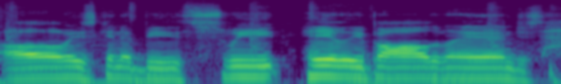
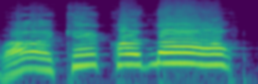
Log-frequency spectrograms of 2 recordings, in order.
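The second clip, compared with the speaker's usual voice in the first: high, loud strangled whine; mock-panicked high yelp; George impression; 12 dB louder than usual. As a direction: squeal it like a cornered coward. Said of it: "He's like".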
